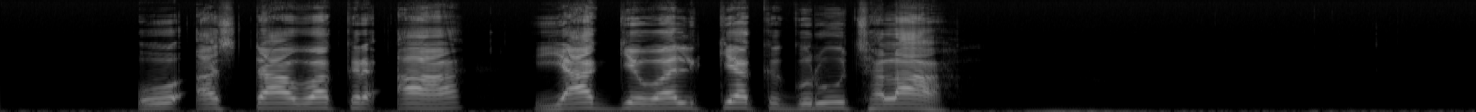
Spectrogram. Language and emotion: Maithili, neutral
